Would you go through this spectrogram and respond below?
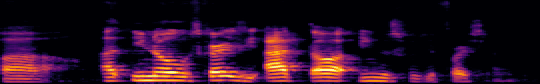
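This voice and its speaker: A man's voice: fairly high pitch, brisk, vocal fry, muffled recording. A man hosting a podcast, leading an interview in a chatty, encouraging way, often adding "right?" and "you know". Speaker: podcast host.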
